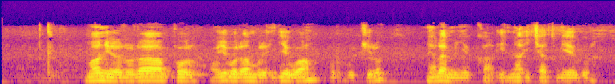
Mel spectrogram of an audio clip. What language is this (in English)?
Kinyarwanda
